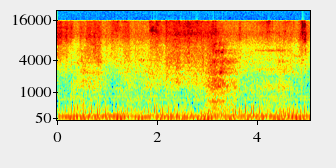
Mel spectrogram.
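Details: Sphynx cat purring contentedly as it is cuddled to sleep indoors: a strong, smooth low rumble throughout with gentle breathing swells and a brief soft rustle midway.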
